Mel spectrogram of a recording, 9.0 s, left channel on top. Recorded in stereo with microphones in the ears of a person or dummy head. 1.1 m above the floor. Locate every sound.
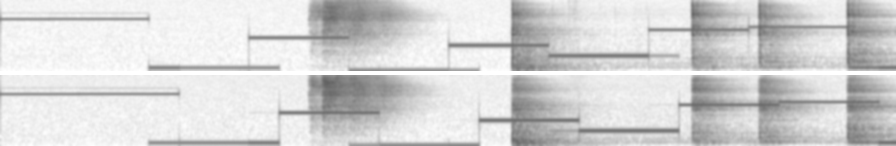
3.1 s a rattle: 30° right (ahead or behind), 5.5 m
5.1 s chopping: 60° left (ahead or behind), 3 m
